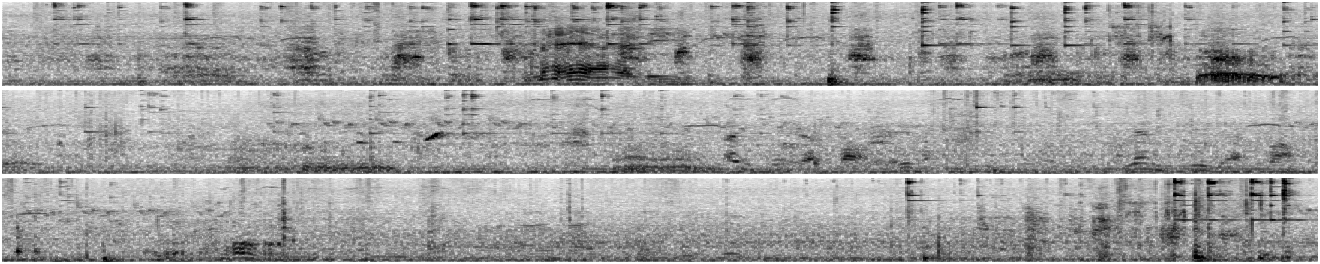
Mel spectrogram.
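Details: Playing Biscuit Bentley pups utter brief harmonic yelps and whines, clustered early, then quieter scuffling and clicking with occasional faint murmurs and a rattling burst at the close.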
